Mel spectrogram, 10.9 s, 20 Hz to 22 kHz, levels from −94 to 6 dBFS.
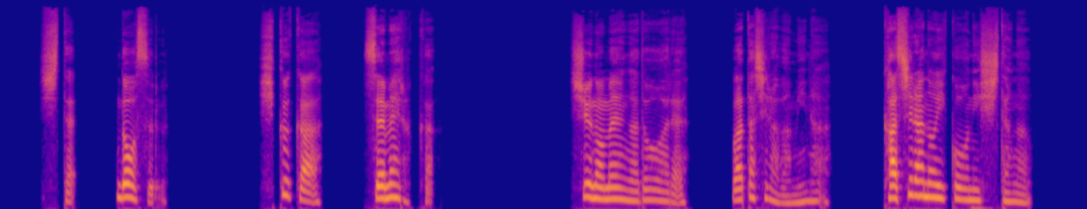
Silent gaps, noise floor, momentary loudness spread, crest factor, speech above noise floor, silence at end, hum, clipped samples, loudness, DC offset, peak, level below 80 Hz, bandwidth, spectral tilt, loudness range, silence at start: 0.78-1.16 s, 1.70-2.59 s, 3.24-3.63 s, 4.42-5.70 s, 6.93-7.32 s, 8.32-8.83 s; under -90 dBFS; 18 LU; 24 dB; over 65 dB; 0.55 s; none; under 0.1%; -26 LUFS; under 0.1%; -2 dBFS; -58 dBFS; 19.5 kHz; -3.5 dB/octave; 4 LU; 0.4 s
